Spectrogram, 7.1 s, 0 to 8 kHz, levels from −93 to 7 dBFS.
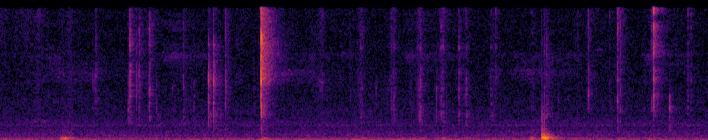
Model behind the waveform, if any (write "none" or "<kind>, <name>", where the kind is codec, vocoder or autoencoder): none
